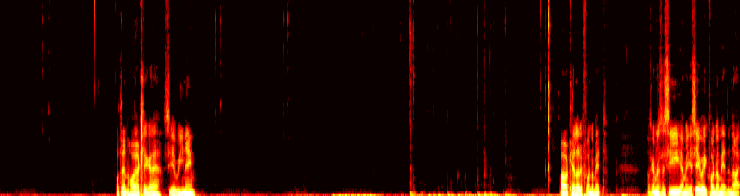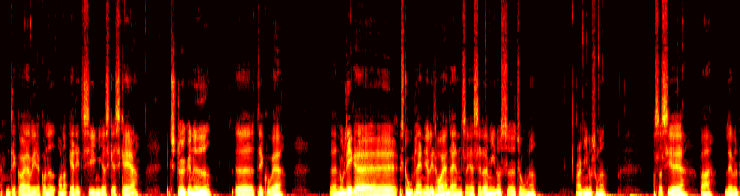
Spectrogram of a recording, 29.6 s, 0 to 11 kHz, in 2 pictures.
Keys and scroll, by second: 6.5 BackSpace, 11.4 Return.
